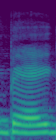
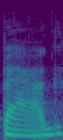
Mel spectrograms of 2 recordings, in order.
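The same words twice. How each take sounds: First: The vowel has a Pacific Northwest, Canadian-like sound. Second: The vowel has a standard, non-regional sound. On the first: This is how the speaker naturally says it. "I grew up near Seattle, which is close to Canada, and I do say bag" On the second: This is how others usually say it. "instead of bag"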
